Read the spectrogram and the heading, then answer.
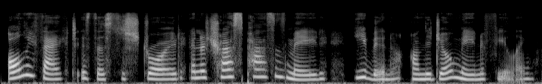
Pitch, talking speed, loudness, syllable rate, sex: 275 Hz, 175 wpm, -18 LUFS, 4.7 syllables/s, female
